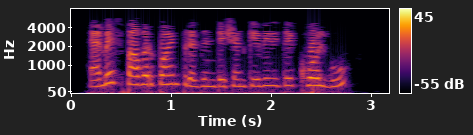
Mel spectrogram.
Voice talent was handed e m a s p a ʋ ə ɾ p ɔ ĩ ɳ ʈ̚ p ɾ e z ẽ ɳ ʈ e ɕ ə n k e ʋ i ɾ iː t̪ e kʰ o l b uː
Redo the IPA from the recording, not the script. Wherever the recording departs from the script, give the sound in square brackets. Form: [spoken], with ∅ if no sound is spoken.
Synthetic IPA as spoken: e m [e] s p a ʋ ə ɾ p ɔ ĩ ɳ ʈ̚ p ɾ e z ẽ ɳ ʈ e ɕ ə n k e ʋ i ɾ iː t̪ e kʰ o l b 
